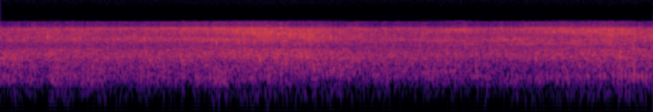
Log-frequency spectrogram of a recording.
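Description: Bicycle tyres running through shallow floodwater on a road, a steady rushing and swishing of water.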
